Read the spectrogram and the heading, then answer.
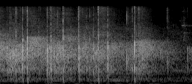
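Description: An audience claps steadily for two seconds for a team member who works behind the scenes, a dense wash of many hands with sharper individual claps popping out irregularly, fairly loud throughout and with no voices on top.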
